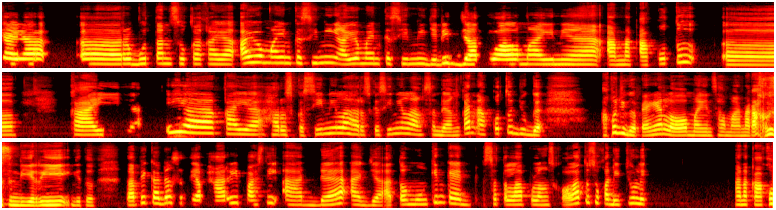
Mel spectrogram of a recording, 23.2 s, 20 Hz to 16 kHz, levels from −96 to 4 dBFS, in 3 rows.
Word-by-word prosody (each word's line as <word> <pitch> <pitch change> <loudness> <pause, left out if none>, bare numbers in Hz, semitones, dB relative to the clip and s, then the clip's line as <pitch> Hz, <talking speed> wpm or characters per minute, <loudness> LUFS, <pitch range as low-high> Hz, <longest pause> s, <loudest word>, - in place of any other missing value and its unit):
Kayak, 275 -2 +7 0.4
eee, 270 -1 +6
rebutan, 280 +2 0
suka 275 -1 -4
kayak, 260 -1 0
"Ayo 345 +3 +4
main 320 -1 0
ke - - +1
sini 320 0 -4
ayo 260 +3 +3
main 285 -1 -3
ke 285 0 -4
sini." 275 0 -5
Jadi 265 +4 -2
jadwal 260 0 +6
mainnya 255 -1 +1
anak 235 0 0
aku 220 +3 -1
tuh, 360 +1 -2 0.3
eee, 225 -1 +1 0.6
kayak 230 0 +2 0.6
iya 335 -4 +6
kayak 260 -4 0
harus 230 -1 -4
ke 215 - -16
sini 290 +4 -4
lah 290 -4 +1
harus 225 -1 -7
ke 225 - -9
sini 270 +6 -8
lah, 260 -4 -1
sedangkan 220 +4 -4
aku 255 +3 -9
tuh 340 - -7
juga 225 -6 0 0.6
aku 340 - -2
juga 215 -9 +2
pengen 220 +7 0
loh 200 -1 +5
main 195 -1 -3
sama 185 -2 -5
anak 185 +1 +4
aku 255 - +2
sendiri 210 -1 +2
gitu. 200 -1 -8 0.4
Tapi 215 +10 0
kadang 305 +2 +2
setiap 310 -7 -3
hari 230 +8 -1
pasti 235 +3 -5
ada 225 +4 -1
aja 210 -3 -4
atau 245 - -3
mungkin 250 +7 -6
kayak 260 -6 0
setelah 235 -3 -1
pulang 225 -1 -2
sekolah 280 - 0
tuh 350 - -7
suka 305 -5 -2
diculik 265 +3 -3 0.9
anak 235 0 -1
aku 280 - +5
255 Hz, 165 wpm, -21 LUFS, 225-285 Hz, 0.9 s, Kayak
